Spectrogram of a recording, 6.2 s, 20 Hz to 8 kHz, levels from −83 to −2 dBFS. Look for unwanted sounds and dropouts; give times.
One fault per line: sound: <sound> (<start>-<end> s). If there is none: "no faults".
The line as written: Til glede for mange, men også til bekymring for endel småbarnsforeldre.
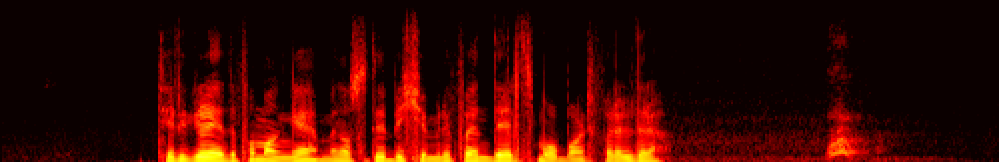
sound: bark (5.1-5.4 s)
